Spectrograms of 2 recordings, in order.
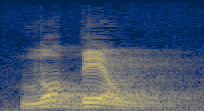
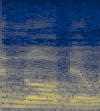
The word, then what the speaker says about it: Nobel: de concurso assim vejamos são oxítonas Nobel a sílaba tônica é o bem não é o nó nós temos um grande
